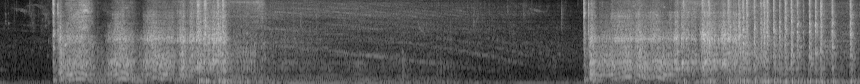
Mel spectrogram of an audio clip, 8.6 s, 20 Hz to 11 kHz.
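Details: Dodge D300 slant six military truck, long stored, first start attempt on second battery: two long bursts of steady starter cranking with short pause, engine never catches.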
